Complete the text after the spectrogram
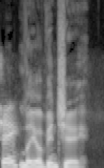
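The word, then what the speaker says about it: LeoVince: Leo Vince. – Leo Vince. – And if you speak Italian or are familiar with Italian, that makes total sense. It's exactly what it says in Italian.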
